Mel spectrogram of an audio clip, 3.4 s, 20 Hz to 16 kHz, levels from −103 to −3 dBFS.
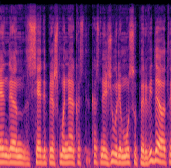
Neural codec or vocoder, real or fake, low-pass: none; real; 14.4 kHz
